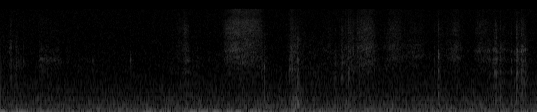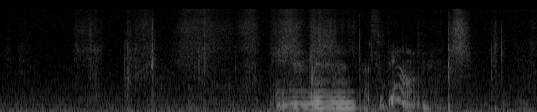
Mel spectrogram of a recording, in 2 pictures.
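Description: Stiff card rustles and scrapes as hands fold and handle it.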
